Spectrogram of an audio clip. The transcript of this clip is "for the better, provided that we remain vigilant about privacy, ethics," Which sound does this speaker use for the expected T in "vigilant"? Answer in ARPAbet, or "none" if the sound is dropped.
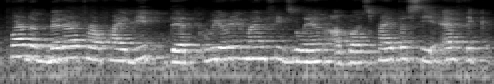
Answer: none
